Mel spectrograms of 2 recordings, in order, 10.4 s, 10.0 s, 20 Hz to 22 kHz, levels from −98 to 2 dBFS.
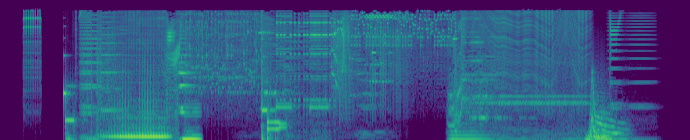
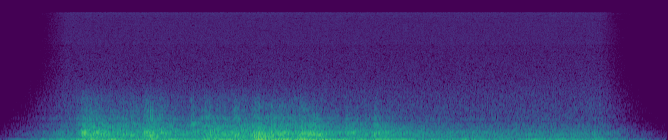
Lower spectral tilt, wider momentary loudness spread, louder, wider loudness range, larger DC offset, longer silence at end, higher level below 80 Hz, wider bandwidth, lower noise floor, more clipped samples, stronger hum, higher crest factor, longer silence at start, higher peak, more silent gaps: second, -3.5 dB/octave vs -9.5 dB/octave; second, 14 LU vs 19 LU; first, -28 LUFS vs -35 LUFS; second, 8 LU vs 15 LU; neither; about the same, 0.65 s vs 0.75 s; about the same, -34 dBFS vs -36 dBFS; about the same, 16.5 kHz vs 15 kHz; second, -54 dBFS vs -68 dBFS; neither; neither; about the same, 16 dB vs 20 dB; second, 0.35 s vs 0.6 s; about the same, -12 dBFS vs -12 dBFS; first, 0.63-0.94 s vs none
